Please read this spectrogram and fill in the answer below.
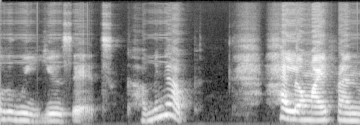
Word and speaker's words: y: What does it stand for? How do we use it?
